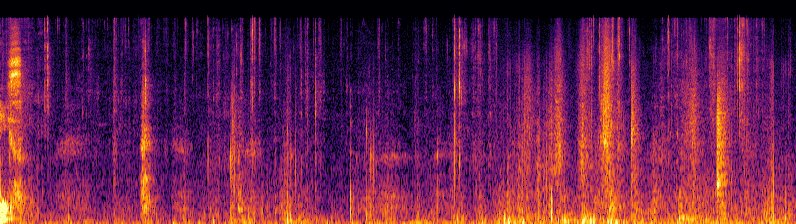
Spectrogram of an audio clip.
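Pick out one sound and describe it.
Dry moss and leaves rustle softly under hands.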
